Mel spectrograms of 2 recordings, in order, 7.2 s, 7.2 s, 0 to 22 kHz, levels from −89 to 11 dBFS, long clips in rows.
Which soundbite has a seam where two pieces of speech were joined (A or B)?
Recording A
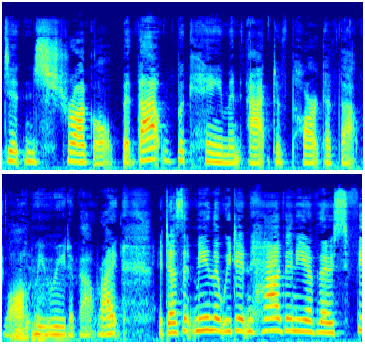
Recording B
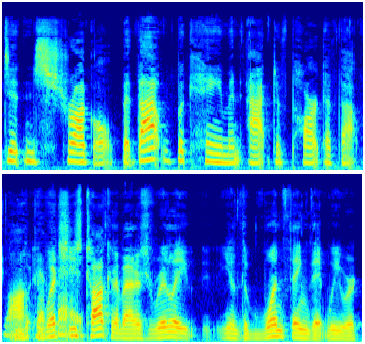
A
